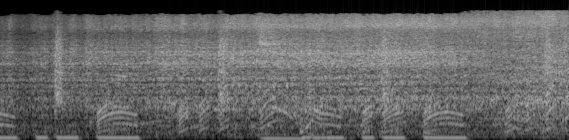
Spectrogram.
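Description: Steady hissing spray of a ground fountain firework, heard under a song with a heavy, rhythmic bass line.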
